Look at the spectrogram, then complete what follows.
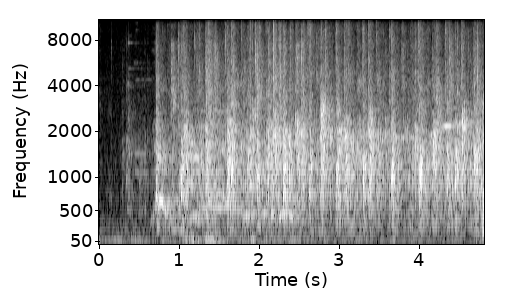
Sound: cheers and applause

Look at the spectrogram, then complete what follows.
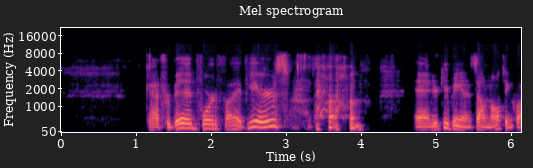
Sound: chuckles

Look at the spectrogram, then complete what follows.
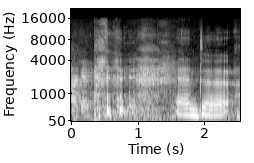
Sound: both laughing

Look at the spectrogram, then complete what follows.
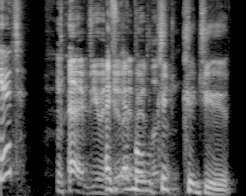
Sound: chuckles

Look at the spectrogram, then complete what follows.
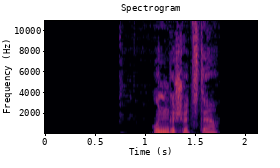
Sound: fast Pronunciation

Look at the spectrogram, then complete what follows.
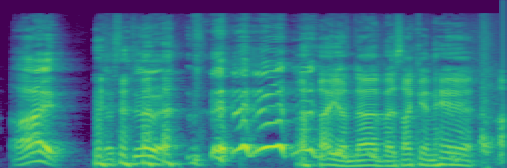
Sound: laughing

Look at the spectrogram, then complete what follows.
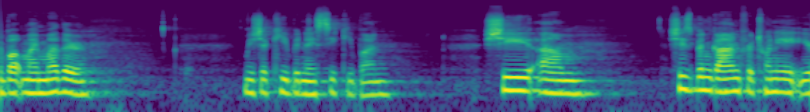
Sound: speaking Ojibwe

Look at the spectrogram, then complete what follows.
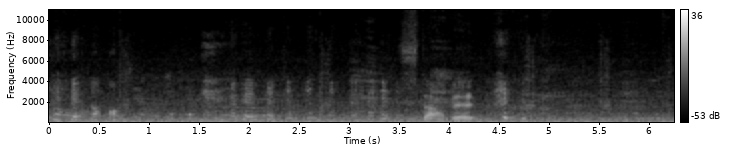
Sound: oohs and ahhs

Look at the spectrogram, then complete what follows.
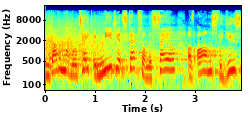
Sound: applause

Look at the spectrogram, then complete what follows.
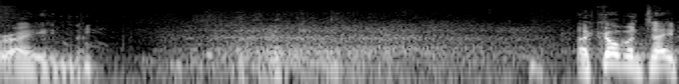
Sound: audience laughing

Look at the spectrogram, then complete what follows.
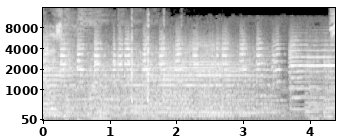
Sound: laughs

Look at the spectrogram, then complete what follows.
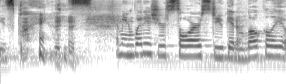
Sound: laughter

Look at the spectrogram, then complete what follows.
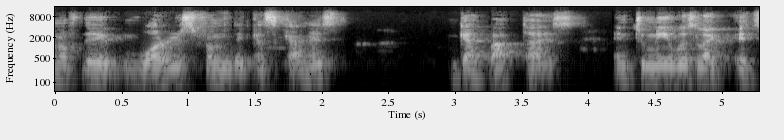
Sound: speaking spanish

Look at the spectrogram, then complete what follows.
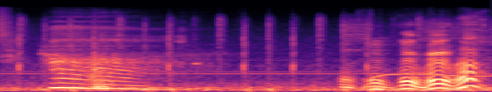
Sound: Jordan exhaling; quirky music

